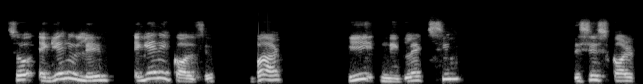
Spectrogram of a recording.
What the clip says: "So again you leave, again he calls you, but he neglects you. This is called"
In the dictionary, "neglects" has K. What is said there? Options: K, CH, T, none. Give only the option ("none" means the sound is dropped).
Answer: K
